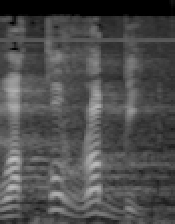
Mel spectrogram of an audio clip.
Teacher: Jangan tebal ra tinggi sampai 3 kali. La hadaf, dia hilang. Masuk ra terus. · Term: Idgham mutaqa ribain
